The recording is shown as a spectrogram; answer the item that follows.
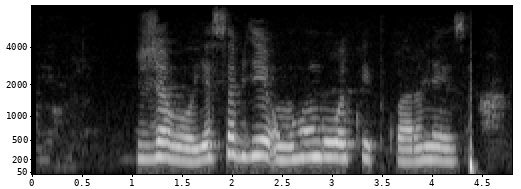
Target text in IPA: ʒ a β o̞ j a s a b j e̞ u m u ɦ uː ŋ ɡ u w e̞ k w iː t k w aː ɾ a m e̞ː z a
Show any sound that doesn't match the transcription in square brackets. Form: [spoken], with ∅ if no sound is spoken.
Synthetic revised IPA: ʒ a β o̞ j a s a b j e̞ u m u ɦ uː ŋ ɡ u w e̞ k w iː t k w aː ɾ a [n] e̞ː z a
